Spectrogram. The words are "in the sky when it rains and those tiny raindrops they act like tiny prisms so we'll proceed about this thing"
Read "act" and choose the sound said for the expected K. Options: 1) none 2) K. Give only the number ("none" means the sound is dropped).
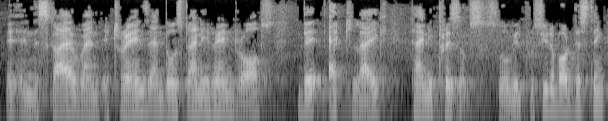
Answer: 1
